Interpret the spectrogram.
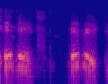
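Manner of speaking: put-on high, loud cooing to a baby; Mads Mikkelsen. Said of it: "Mads Mikkelsen talking to a baby".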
